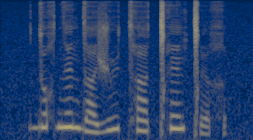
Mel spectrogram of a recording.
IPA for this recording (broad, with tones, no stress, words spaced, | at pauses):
do˦χdɛ̃˦ da˨ʒʉ˦tʰa˧ ǀʰɛ̃˦ ǀɘ˨χ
